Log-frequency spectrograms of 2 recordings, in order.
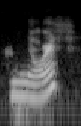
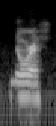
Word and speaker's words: north: okay in the word North and so you pronounce it with the th north north yes thank you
